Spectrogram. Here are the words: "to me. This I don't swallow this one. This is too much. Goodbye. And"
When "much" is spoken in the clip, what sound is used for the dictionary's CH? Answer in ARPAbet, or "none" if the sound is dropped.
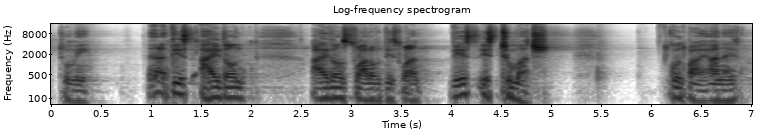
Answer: CH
